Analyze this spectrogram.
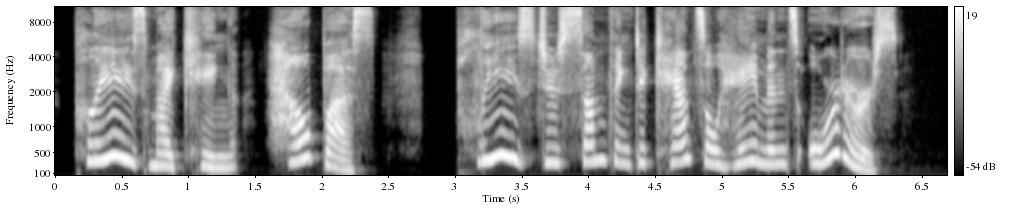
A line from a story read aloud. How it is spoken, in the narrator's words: cried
